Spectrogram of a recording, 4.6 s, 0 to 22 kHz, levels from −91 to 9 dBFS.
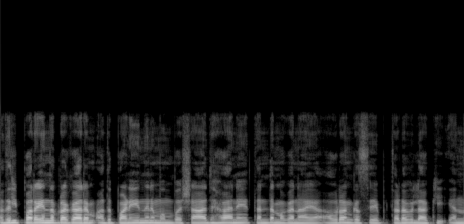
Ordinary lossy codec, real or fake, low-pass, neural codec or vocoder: none; real; 10.8 kHz; none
